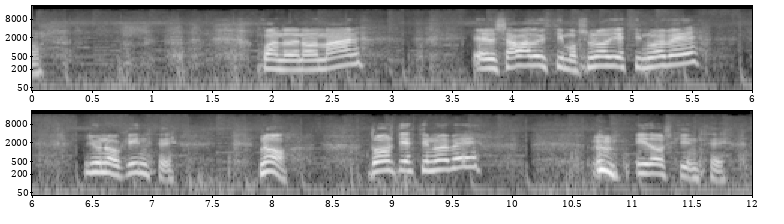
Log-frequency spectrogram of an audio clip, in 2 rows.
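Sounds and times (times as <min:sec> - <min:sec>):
footsteps on dirt trail: 0:00.0 - 0:12.0
man speaking: 0:01.9 - 0:02.9, 0:03.6 - 0:05.7, 0:06.4 - 0:08.2, 0:08.8 - 0:09.8, 0:10.7 - 0:11.9.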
